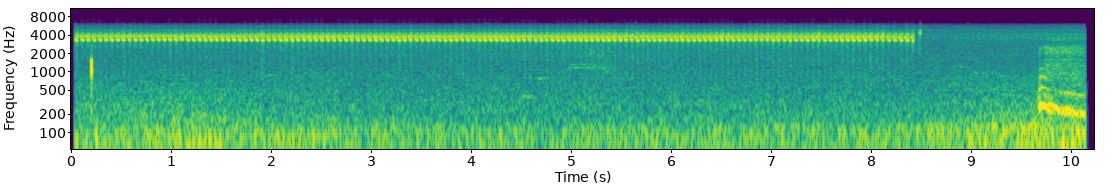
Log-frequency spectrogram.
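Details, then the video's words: A cricket sings in Bukit Timah Nature Reserve, a steady, high, shrill trill that holds unbroken for about eight seconds. "Cricket Singing in Bukit Timah Nature Reserve"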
